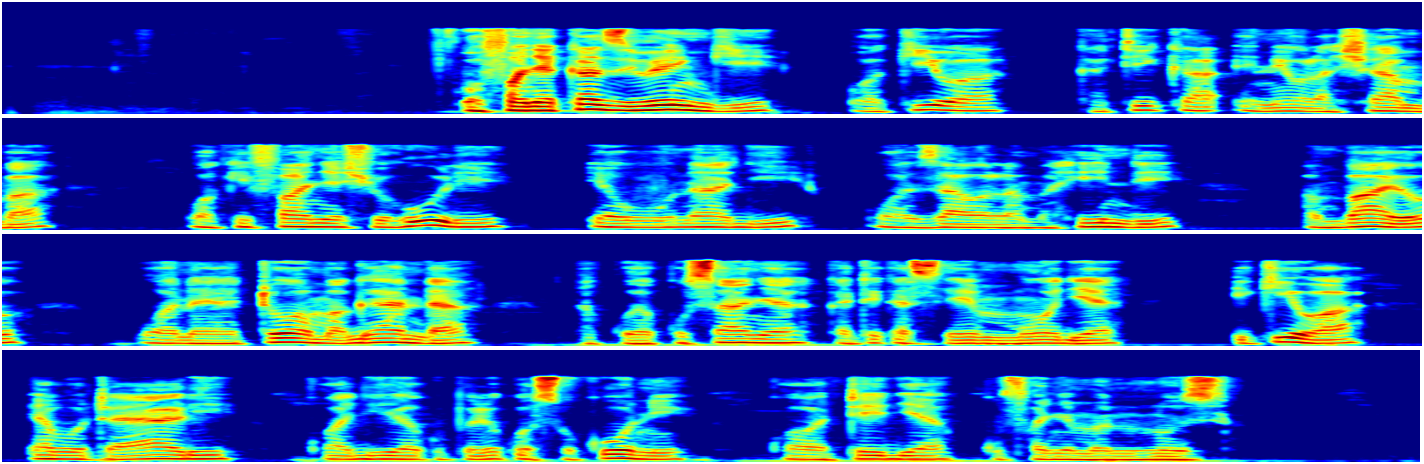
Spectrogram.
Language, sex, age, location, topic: Swahili, male, 25-35, Dar es Salaam, agriculture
